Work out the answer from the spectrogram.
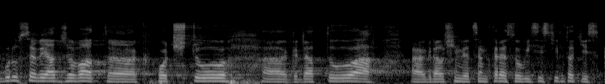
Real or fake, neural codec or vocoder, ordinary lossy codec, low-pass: fake; codec, 16 kHz, 16 kbps, FreqCodec, smaller model; Opus, 64 kbps; 7.2 kHz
